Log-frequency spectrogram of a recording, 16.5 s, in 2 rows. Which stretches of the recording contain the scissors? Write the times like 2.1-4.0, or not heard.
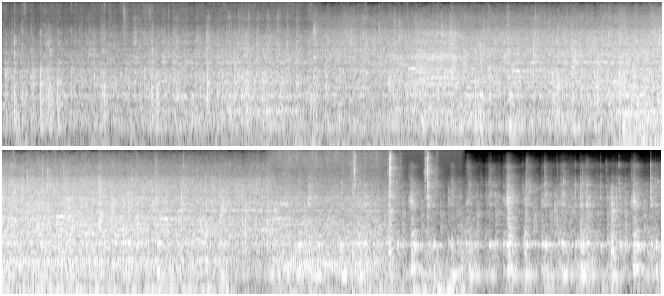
12.6-14.1.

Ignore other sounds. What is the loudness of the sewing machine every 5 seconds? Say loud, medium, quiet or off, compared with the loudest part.
medium, loud, loud, loud.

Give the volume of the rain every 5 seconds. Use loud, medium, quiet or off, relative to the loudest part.
medium, loud, loud, off.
